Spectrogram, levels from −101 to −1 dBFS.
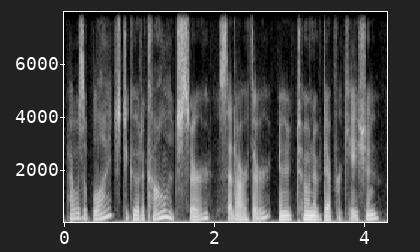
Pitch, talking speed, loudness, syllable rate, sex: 170 Hz, 210 wpm, -20 LUFS, 5.8 syllables/s, female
